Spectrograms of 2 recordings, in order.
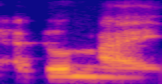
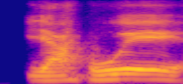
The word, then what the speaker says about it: Adonai: menemukan ini nah ini mereka tulis seperti ini adonai jadi bacanya ini adonai gitu Ya bukan yihy gitu atau yahwe atau Yehova tapi yang benar adonai gitu artinya Tuhanku tuanku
